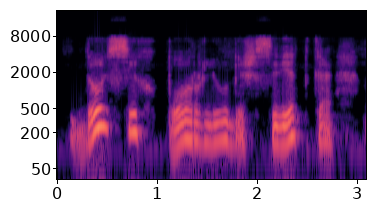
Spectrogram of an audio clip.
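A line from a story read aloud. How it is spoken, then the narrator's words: Sad maid's voice. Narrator (Russian): грустно сказала горничная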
